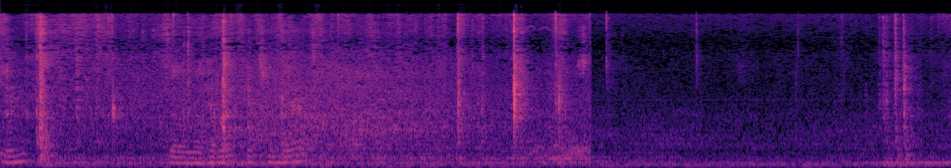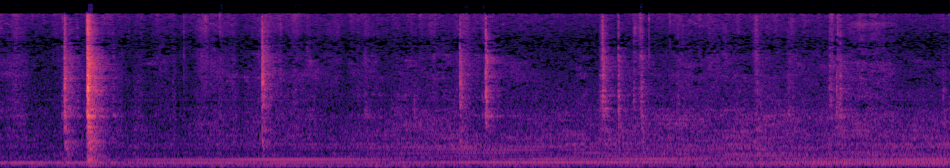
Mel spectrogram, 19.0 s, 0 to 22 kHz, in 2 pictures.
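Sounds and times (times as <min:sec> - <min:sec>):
low hum: 0:05.4 - 0:19.0.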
